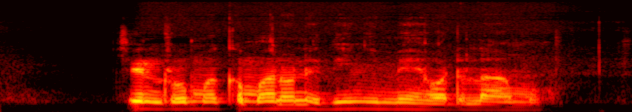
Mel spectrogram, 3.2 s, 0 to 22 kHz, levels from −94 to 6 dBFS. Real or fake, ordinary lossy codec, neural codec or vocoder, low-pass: real; none; none; none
